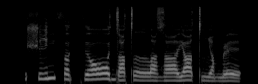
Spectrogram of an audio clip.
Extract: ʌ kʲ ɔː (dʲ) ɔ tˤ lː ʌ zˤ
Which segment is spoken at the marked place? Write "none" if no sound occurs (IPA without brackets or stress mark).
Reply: dʲ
